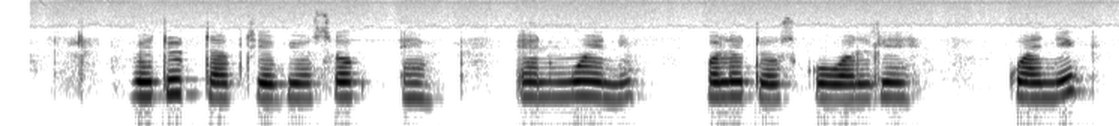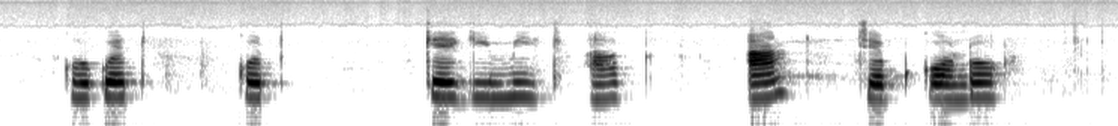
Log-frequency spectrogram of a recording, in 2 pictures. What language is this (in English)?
Kalenjin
